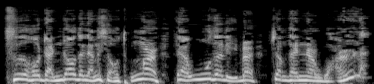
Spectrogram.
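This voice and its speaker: 男评书艺人，北京口音，沙嗓，干声无回响，说书口吻生动. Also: male voice, sits high, fast, husky, no room sound. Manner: lively, colloquial narration with asides. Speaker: storyteller. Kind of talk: traditional storytelling.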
